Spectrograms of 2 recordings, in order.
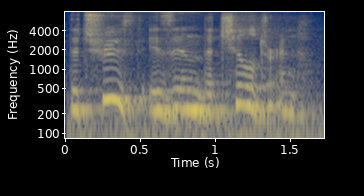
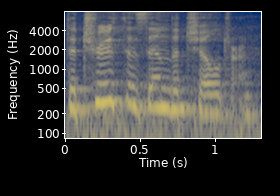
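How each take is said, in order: First: It is spoken with an imitated French accent. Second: It is spoken in the speaker's ordinary accent.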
